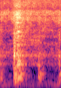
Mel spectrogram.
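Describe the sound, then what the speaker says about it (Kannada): Curry leaves, asafoetida, cumin and mustard seeds hit hot oil for a South Indian tempering, giving a sharp sizzle at the start and two fainter bursts after it, close and with no voices. "ಒಂದು ಎಸಳಷ್ಟು ಕರಿಬೇವನ್ನು ಹಾಕ್ಕೊಂಡಿದ್ದೀನಿ ಒಗ್ಗರಣೆಗೆ"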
